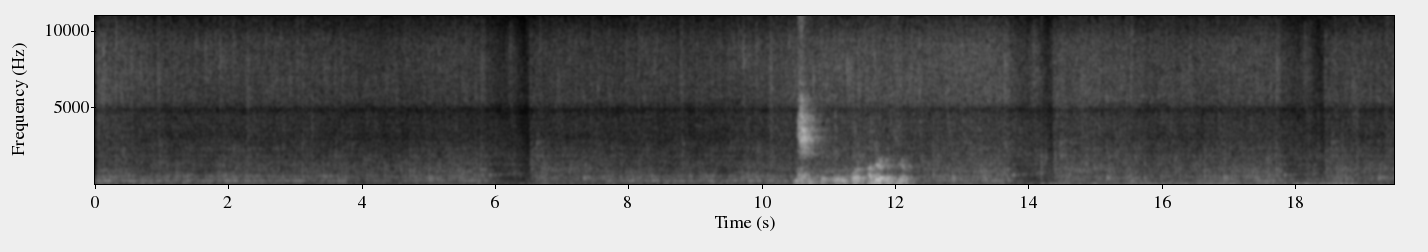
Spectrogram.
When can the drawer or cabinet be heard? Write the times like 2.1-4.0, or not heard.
not heard.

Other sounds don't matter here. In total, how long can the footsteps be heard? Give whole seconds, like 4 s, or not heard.
5 s.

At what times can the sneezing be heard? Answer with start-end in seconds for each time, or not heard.
10.5-11.6.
